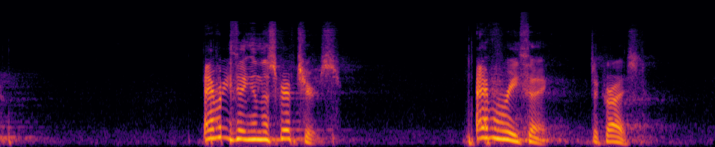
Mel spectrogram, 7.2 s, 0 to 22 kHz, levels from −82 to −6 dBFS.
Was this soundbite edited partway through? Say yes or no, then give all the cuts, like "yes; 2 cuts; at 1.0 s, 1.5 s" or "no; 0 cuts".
yes; 1 cut; at 5.9 s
